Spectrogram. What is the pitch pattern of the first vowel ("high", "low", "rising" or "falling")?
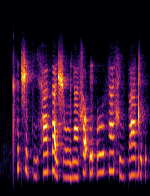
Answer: high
